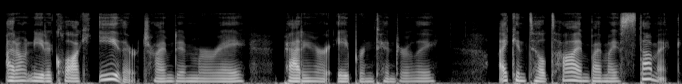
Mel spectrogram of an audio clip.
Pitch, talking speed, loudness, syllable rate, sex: 155 Hz, 175 wpm, -21 LUFS, 5.2 syllables/s, female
